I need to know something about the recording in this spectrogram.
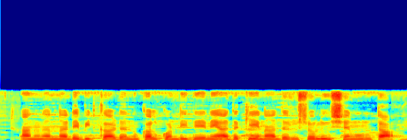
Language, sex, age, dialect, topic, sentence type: Kannada, female, 60-100, Coastal/Dakshin, banking, question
